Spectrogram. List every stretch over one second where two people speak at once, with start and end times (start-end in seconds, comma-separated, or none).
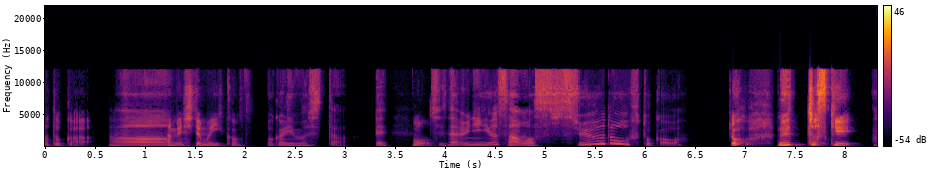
none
